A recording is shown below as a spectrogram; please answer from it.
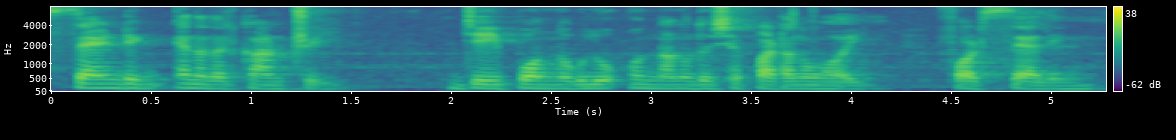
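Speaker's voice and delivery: ordinary talk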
